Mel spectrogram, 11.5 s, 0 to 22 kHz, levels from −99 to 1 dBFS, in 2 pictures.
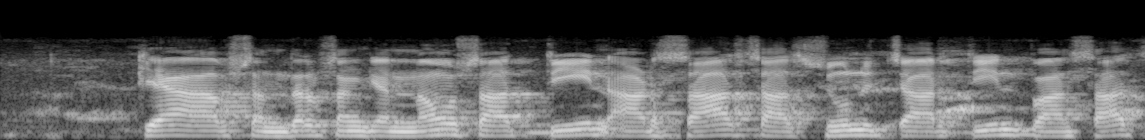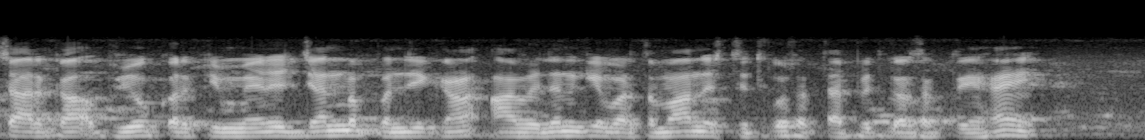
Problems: constant background noise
